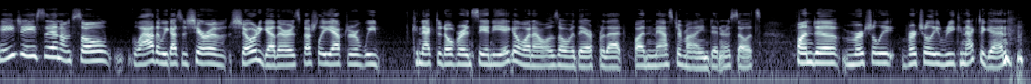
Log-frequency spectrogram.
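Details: Adult woman speaking; Normal speech.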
